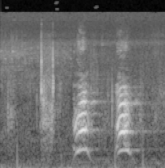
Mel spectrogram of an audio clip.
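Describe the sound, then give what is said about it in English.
Two loud, sharp alert barks from a white German Shepherd mix in a shelter pen, spaced about half a second apart, with fainter rustling and footstep-like taps before and between them. “That's an alert bark. Okay, she's saying, hey, somebody's new.”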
